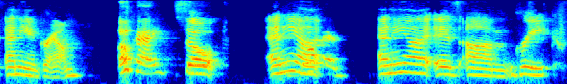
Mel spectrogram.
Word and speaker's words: Enneagram: You pronounced it right. It's Enneagram.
